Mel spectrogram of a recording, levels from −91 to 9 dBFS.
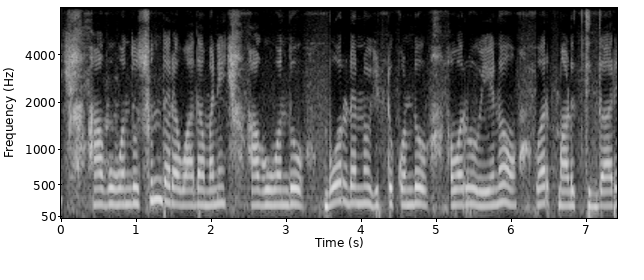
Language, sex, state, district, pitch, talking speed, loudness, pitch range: Kannada, female, Karnataka, Koppal, 215 Hz, 105 wpm, -13 LUFS, 210-230 Hz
